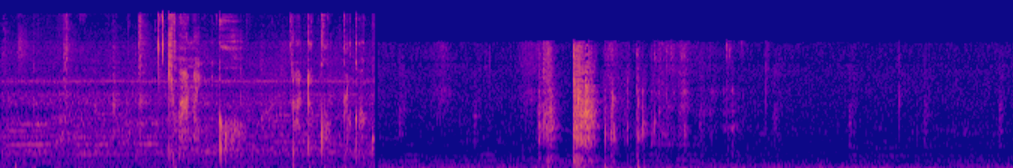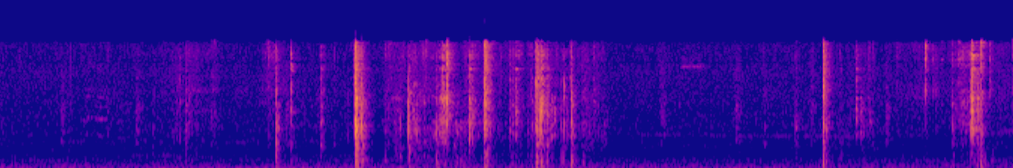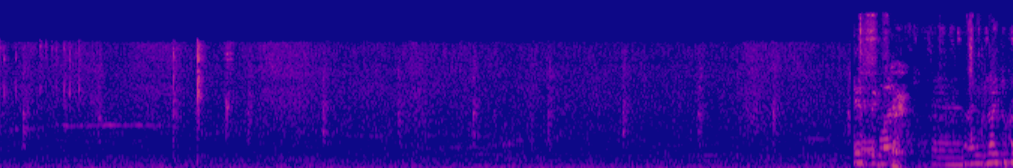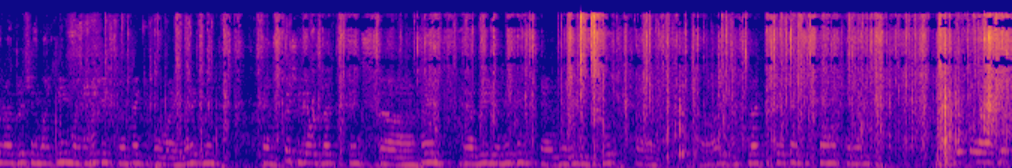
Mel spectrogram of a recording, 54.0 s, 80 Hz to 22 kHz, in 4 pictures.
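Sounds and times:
cable and packaging rustling: 8.1 - 9.7, 40.9 - 54.0.

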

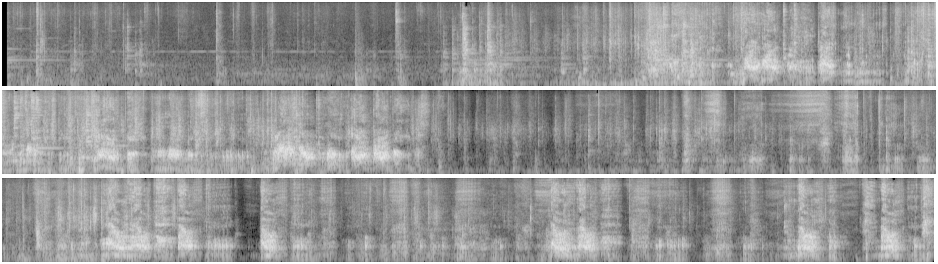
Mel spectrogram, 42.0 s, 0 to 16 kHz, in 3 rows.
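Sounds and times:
dog growling: 28.8 - 42.0.

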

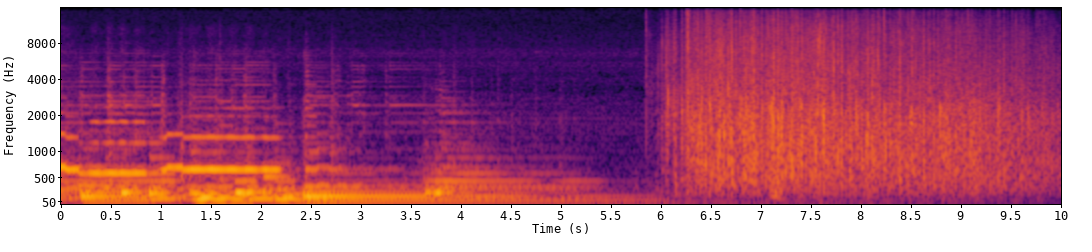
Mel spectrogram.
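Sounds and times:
audience applause: 5.8 - 10.0.

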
